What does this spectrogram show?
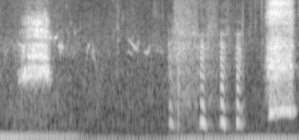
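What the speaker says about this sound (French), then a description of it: "Qu'est-ce que t'as, petit canard?" A duck quacks several times in quick succession, close and clear, with a brief low rumble and other bird calls around it.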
